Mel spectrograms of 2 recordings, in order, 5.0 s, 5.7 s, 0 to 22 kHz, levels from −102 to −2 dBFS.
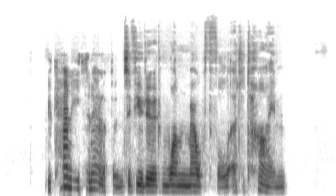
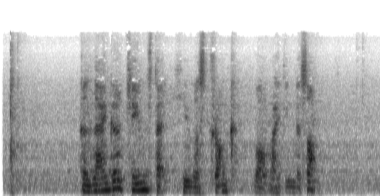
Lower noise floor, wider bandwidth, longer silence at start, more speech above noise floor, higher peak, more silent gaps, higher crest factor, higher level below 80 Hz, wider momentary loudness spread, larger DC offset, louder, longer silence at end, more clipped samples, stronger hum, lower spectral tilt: first, -89 dBFS vs -44 dBFS; first, 14.5 kHz vs 11 kHz; first, 0.7 s vs 0.1 s; first, 59 dB vs 26 dB; second, -8 dBFS vs -2 dBFS; neither; first, 24 dB vs 18 dB; second, -76 dBFS vs -50 dBFS; first, 13 LU vs 10 LU; neither; second, -31 LUFS vs -19 LUFS; first, 0.8 s vs 0.55 s; neither; neither; second, -4 dB/octave vs -6 dB/octave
